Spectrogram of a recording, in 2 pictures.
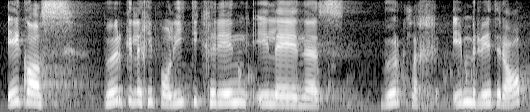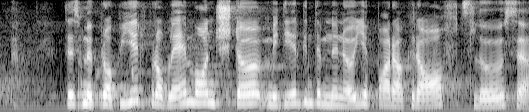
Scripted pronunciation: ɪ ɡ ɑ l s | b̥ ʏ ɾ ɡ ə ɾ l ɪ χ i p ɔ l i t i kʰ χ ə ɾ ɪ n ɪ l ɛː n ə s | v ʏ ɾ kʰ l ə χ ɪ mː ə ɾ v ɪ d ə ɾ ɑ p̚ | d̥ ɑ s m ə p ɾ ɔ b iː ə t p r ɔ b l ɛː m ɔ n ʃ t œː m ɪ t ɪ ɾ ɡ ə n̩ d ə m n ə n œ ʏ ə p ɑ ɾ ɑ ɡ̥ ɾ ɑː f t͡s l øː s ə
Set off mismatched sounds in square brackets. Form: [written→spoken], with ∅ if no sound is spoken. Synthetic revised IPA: ɪ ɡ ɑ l s | b̥ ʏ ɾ ɡ ə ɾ l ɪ χ i p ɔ l i t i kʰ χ ə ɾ ɪ n ɪ l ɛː n ə s | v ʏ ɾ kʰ l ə χ ɪ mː ə ɾ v ɪ d ə ɾ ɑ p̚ | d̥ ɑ s m ə p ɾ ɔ b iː ə t p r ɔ b l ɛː m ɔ n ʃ t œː m ɪ t ɪ ɾ ɡ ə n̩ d ə m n ə n œ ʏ ə p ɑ ɾ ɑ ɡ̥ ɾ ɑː f t͡s l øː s ə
